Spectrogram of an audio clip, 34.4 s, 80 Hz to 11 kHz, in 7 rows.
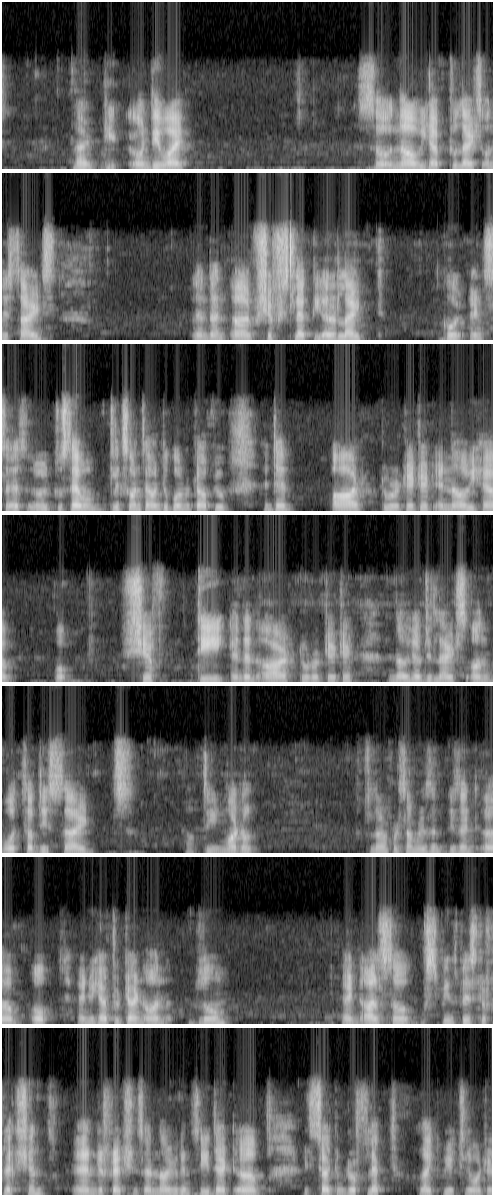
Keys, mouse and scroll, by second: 1.8-3.3 scroll down 2, 3.3 g, 5.2-8.2 middle drag, 8.4 shift+click, 11.2 KP_7, 13.0 r, 16.5 shift+d, 19.9 g, 21.4-23.2 middle drag, 23.2-23.9 scroll up 4, 23.9 click, 25.2 click, 26.3 click, 28.9 click, 29.6-31.2 drag, 32.4-33.9 drag, 33.9 KP_1.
